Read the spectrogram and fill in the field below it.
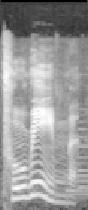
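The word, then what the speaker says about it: Purim: here's another Jewish holiday two vows to syllables good for you puim puim and puim comes from the word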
